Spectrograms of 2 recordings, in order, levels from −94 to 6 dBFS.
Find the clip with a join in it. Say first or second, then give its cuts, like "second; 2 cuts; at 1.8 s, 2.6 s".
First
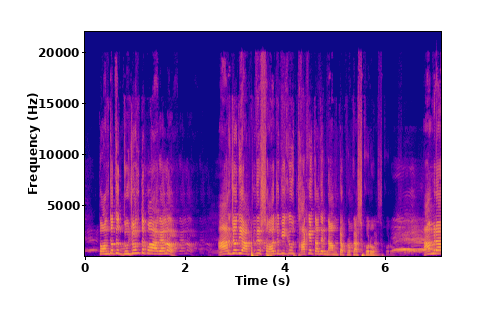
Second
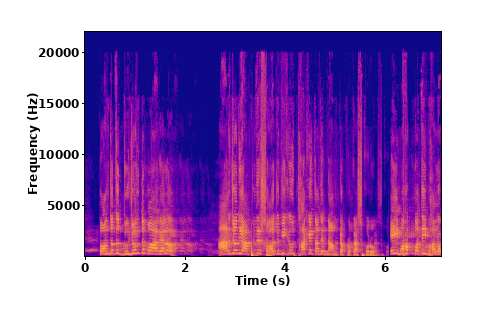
second; 1 cut; at 5.9 s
